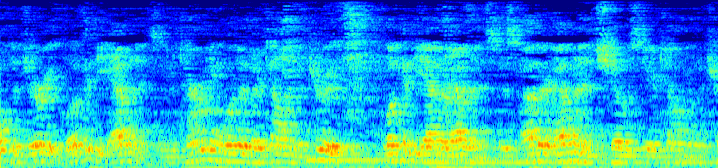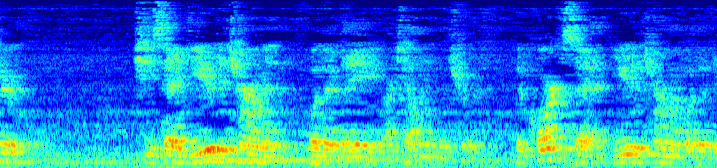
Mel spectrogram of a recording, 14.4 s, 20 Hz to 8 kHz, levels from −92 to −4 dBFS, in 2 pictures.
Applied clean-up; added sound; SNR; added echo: none; Bass guitar; 17 dB; reverberation time 0.4 s.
